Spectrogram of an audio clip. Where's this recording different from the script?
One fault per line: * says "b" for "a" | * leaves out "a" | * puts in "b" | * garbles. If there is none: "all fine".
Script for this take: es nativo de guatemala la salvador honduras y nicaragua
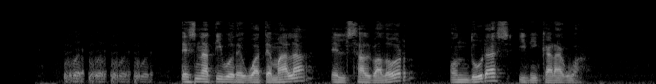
* says "el" for "la"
